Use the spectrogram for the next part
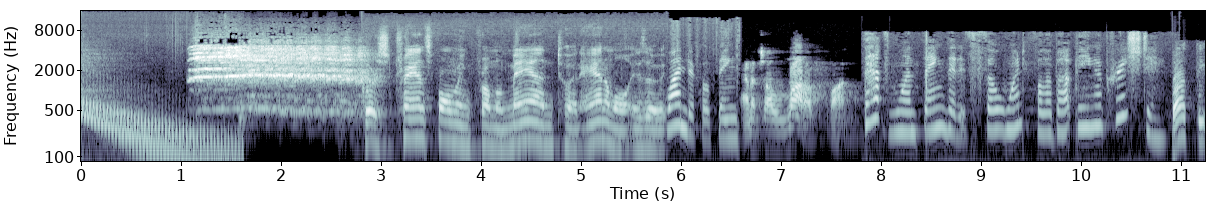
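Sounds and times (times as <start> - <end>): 
horse neighing: 1.0 - 3.1
speech: 2.8 - 11.2.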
